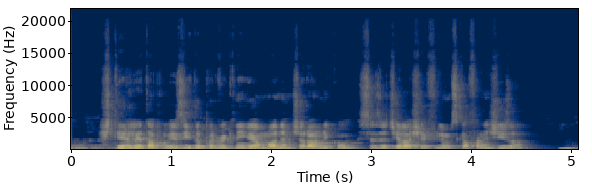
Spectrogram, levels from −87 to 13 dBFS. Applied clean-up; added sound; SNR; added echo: classical method log-MMSE.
